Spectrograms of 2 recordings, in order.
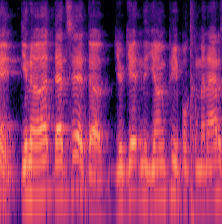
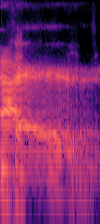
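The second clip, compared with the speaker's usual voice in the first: low, shouted pirate voice. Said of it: "That's a pirate".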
